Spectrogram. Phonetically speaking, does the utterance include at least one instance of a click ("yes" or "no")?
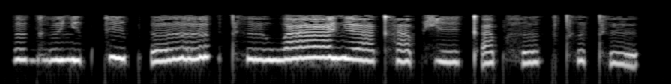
no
